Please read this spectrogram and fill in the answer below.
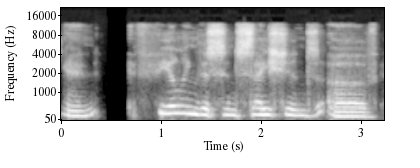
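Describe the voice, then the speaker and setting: Very slow, soft, breathy woman guiding meditation. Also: mid-range voice, expressive. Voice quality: soft, breathy, at times near whisper. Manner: soothing, gentle, with long pauses between phrases. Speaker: meditation instructor. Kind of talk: guided meditation.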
